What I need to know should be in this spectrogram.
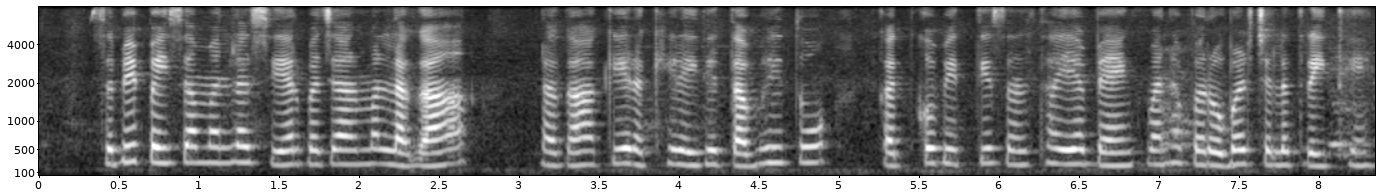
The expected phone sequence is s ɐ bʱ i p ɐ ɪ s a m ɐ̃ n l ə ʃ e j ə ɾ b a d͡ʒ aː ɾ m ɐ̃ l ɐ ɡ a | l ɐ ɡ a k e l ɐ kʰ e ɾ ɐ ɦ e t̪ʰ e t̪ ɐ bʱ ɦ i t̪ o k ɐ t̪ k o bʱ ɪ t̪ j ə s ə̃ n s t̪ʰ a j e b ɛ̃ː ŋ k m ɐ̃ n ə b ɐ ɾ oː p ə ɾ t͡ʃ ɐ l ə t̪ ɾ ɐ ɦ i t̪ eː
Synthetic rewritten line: s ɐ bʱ i p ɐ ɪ s a m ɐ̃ n l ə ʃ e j ə ɾ b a d͡ʒ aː ɾ m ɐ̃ l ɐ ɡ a | l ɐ ɡ a k e ɾ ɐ kʰ e ɾ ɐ ɦ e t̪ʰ e t̪ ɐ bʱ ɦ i t̪ o k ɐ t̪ k o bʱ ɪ t̪ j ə s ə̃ n s t̪ʰ a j a b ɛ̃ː ŋ k m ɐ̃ n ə b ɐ ɾ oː b ə ɾ t͡ʃ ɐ l ə t̪ ɾ ɐ ɦ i t̪ʰ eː

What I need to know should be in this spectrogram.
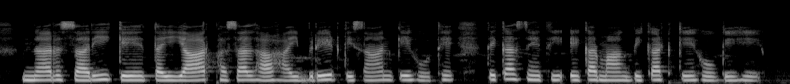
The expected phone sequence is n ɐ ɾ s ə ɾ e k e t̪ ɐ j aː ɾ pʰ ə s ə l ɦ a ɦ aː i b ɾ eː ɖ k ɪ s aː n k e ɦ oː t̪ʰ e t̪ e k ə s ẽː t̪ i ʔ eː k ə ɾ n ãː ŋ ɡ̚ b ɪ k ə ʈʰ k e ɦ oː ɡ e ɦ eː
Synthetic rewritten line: n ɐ ɾ s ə ɾ i k e t̪ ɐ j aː ɾ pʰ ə s ə l ɦ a ɦ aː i b ɾ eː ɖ k ɪ s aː n k e ɦ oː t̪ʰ e t̪ e k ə s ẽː t̪ʰ i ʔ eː k ə ɾ m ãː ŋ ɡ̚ b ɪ k ə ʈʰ k e ɦ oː ɡ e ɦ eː

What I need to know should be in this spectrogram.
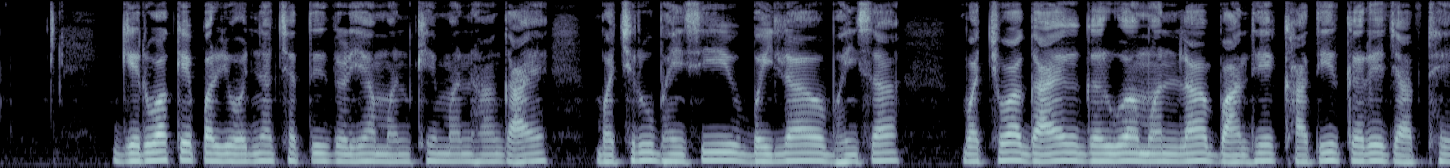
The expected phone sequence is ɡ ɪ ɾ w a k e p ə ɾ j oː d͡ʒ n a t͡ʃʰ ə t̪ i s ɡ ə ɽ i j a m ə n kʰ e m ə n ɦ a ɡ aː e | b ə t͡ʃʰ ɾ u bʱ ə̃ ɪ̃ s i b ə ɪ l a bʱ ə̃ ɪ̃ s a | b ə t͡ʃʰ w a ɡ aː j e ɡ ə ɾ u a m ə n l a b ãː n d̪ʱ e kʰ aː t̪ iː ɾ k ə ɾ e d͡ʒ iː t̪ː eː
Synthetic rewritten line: ɡ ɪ ɾ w a k e p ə ɾ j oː d͡ʒ n a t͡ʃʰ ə t̪ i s ɡ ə ɽ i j a m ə n kʰ e m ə n ɦ a ɡ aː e | b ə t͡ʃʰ ɾ u bʱ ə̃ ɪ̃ s i b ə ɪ l a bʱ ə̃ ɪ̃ s a | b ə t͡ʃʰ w a ɡ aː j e ɡ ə ɾ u a m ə n l a b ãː n d̪ʱ e kʰ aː t̪ iː ɾ k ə ɾ e d͡ʒ aː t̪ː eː

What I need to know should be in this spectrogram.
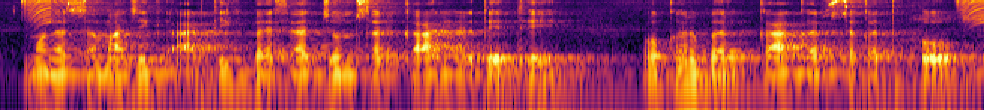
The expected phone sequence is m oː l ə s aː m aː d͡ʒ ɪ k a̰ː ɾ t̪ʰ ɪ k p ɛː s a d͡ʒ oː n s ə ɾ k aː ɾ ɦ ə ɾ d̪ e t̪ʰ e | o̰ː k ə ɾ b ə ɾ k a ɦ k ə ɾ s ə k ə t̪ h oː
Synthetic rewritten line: m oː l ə s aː m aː d͡ʒ ɪ k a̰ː ɾ t̪ʰ ɪ k p ɛː s a d͡ʒ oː n s ə ɾ k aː ɾ ɦ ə ɾ d̪ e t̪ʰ e | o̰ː k ə ɾ b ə ɾ k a k ə ɾ s ə k ə t̪ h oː

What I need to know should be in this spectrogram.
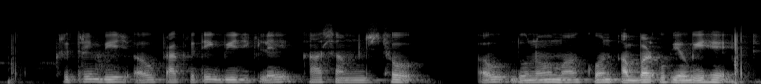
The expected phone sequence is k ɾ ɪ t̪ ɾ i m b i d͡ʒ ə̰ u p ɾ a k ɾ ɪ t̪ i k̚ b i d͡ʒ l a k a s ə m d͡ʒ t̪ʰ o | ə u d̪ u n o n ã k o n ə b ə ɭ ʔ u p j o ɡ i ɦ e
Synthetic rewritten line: k ɾ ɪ t̪ ɾ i m b i d͡ʒ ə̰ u p ɾ a k ɾ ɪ t̪ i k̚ b i d͡ʒ l e k a s ə m d͡ʒ t̪ʰ o | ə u d̪ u n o m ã k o n ə b ə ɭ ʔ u p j o ɡ i ɦ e

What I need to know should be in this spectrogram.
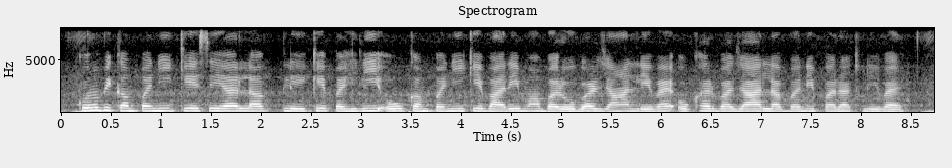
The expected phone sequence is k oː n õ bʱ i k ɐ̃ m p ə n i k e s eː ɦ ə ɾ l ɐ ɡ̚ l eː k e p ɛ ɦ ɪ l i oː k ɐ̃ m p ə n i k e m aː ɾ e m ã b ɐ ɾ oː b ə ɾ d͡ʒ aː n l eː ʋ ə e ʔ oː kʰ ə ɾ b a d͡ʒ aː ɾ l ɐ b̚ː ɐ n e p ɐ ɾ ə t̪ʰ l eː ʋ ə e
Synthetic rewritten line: k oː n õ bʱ i k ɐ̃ m p ə n i k e s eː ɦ ə ɾ l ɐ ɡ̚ l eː k e p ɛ ɦ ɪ l i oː k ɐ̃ m p ə n i k e b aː ɾ e m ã b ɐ ɾ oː b ə ɾ d͡ʒ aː n l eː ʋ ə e ʔ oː kʰ ə ɾ b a d͡ʒ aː ɾ l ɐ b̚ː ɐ n e p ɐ ɾ ə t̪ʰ l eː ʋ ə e

